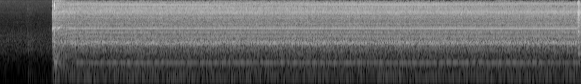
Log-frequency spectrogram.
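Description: Half-inch impact wrench running at low speed, a sudden start into a steady, loud, close-up whirring hum that holds evenly to the end.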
